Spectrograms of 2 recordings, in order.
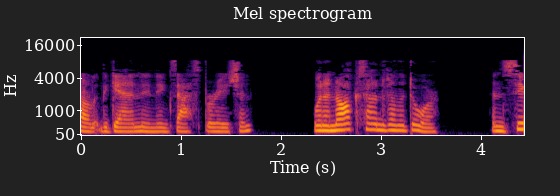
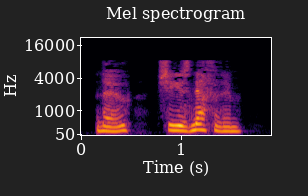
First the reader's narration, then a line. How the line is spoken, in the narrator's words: said Cyril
